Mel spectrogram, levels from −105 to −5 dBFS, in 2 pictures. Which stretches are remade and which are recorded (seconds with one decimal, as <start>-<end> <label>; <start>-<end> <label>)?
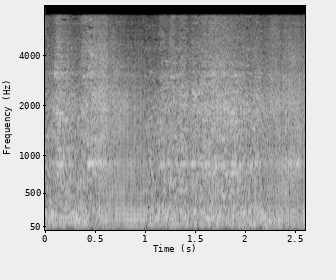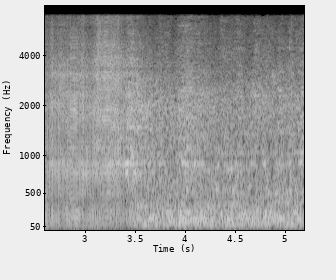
0.0-0.5 recorded; 0.5-1.0 remade; 1.0-2.2 recorded; 2.2-3.4 remade; 3.4-5.2 recorded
